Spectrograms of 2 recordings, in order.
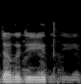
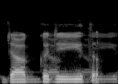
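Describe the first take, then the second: First: The word is said joined, like a name. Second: The word is split into two separate parts. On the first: The speaker calls it wrong. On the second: The speaker calls it right.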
